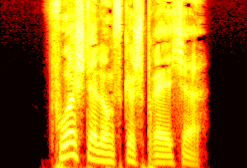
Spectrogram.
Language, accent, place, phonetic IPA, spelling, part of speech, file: German, Germany, Berlin, [ˈfoːɐ̯ʃtɛlʊŋsɡəˌʃpʁɛːçə], Vorstellungsgespräche, noun, De-Vorstellungsgespräche.ogg
- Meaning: nominative/accusative/genitive plural of Vorstellungsgespräch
